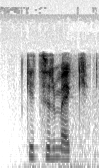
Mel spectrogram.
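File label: "to bring", Turkish; PictureDictionary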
